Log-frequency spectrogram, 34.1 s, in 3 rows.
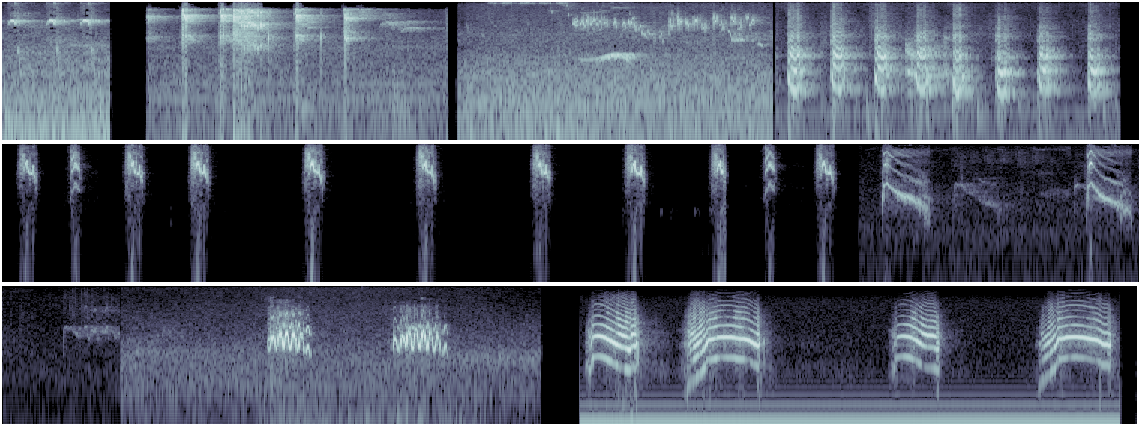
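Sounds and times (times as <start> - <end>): sparrows chirping: 0.0 - 1.1, 2.2 - 7.7, 10.4 - 13.5, 14.4 - 14.6, 15.5 - 15.8, 16.6 - 16.9, 17.6 - 17.8, 18.4 - 22.7, 23.4 - 24.5
falling animal calls: 18.5 - 21.4, 22.1 - 22.7, 25.4 - 25.9, 28.6 - 30.4, 31.6 - 32.2, 33.1 - 33.9
loud buzzy animal calls: 20.2 - 21.3, 22.2 - 22.7
rising-and-falling animal call: 20.2 - 21.4, 22.2 - 22.7, 25.4 - 25.9, 28.6 - 30.4, 31.6 - 32.2, 33.1 - 33.9.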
